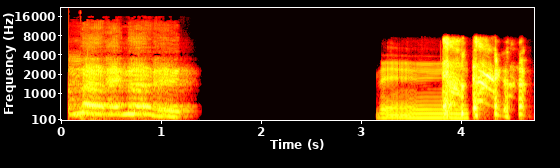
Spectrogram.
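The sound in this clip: Coughing after inhaling strong peppermint from a diffuser: a strained, groaning vocal sound, a long silence, then a raspy throat sound that breaks into a cluster of several sharp, harsh coughs.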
